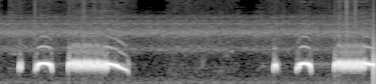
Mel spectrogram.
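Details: Two spotted dove phrases given to set other doves calling. Each is a clipped note, an arched coo and a long coo that falls at its tail, about two and a half seconds apart.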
